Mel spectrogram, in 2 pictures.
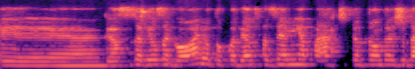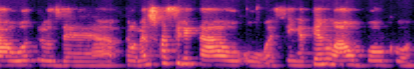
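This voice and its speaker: With a strong Rio de Janeiro accent, a woman speaks at a moderate pace with fairly even intonation. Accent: strong carioca Brazilian Portuguese. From Brazil, Rio de Janeiro. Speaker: diploma validation consultant. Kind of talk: interview on a live stream. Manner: hesitant, many fillers.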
